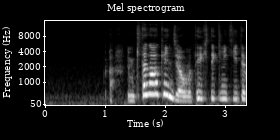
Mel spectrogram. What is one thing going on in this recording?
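A young woman speaks brightly and close to the microphone.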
